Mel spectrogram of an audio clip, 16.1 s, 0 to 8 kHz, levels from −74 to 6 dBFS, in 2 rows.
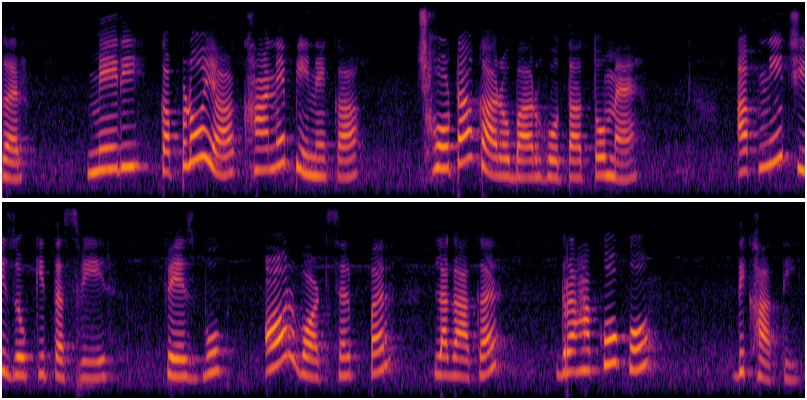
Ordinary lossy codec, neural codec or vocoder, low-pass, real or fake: none; none; 7.2 kHz; real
